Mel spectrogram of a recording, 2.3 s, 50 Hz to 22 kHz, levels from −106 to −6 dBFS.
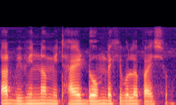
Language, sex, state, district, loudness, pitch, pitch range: Assamese, male, Assam, Hailakandi, -19 LUFS, 110 Hz, 110-115 Hz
